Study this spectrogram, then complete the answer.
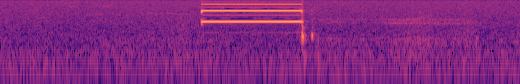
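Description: A remote controller gives a long electronic beep.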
